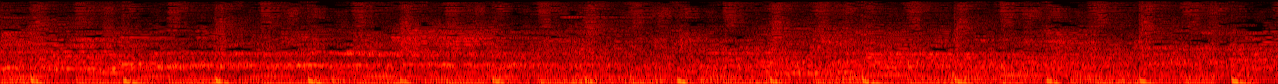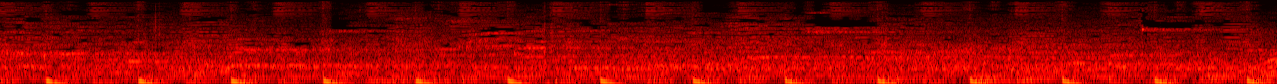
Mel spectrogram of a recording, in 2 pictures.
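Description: Electronic music with a steady kick drum, about two beats a second; a sustained bass line drops out about six seconds in, leaving the kick drum and higher parts.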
